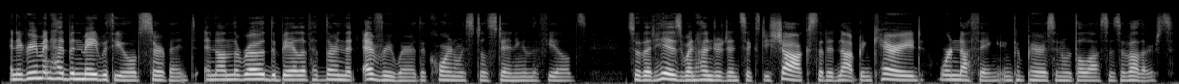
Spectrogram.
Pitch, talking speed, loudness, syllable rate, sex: 200 Hz, 250 wpm, -18 LUFS, 6.4 syllables/s, female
